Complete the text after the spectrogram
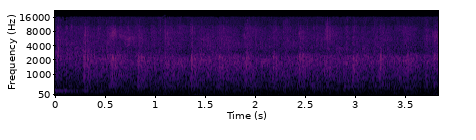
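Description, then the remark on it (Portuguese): An audience bursts into steady, sustained applause for Jesus, many hands clapping densely and evenly throughout with no voices standing out. “Pode dar uma salva de palmas a Jesus?”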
